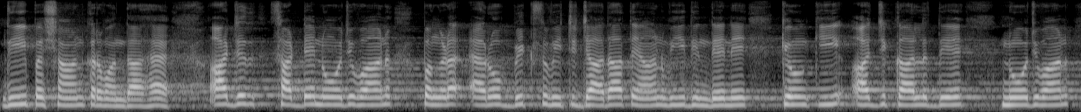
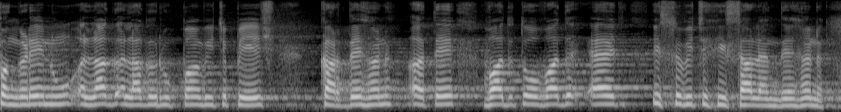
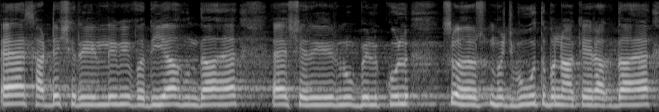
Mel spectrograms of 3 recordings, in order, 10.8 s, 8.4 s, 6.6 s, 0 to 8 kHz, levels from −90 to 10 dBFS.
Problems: constant background noise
